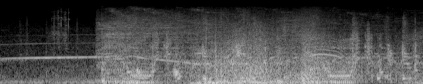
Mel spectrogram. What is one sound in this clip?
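A bright, sparkling game chime rings out and swells.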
